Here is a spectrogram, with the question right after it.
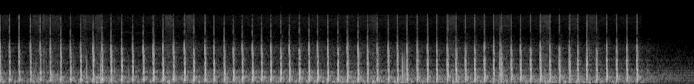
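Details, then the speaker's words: Needle EMG teaching example: steady ratchety, hollow-sounding crackling pops from a single motor unit, probably polyphasic, firing at about 8–10 Hz, slightly slower at the start, with normal recruitment. "so one motor unit eight Hertz to 10 Hertz normal recruitment"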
